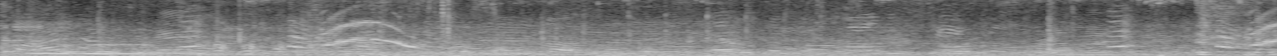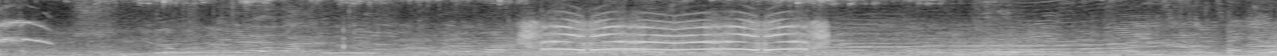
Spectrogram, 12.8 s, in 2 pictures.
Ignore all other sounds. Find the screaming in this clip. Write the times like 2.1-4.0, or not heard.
0.8-2.3, 5.5-6.7, 8.9-10.6.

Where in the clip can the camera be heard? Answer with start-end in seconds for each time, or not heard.
not heard.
